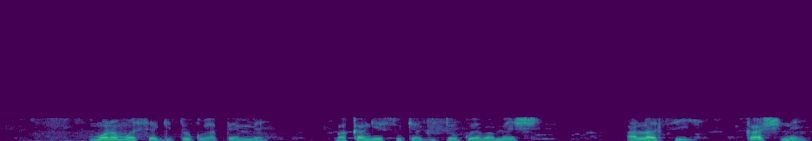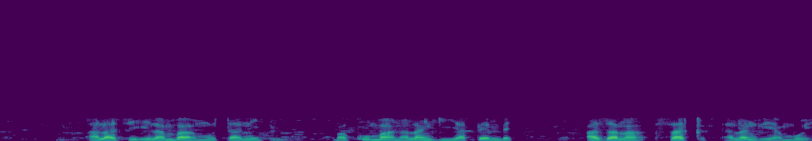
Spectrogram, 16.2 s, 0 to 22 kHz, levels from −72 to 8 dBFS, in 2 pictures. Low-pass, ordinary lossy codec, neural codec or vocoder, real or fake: 3.6 kHz; Opus, 24 kbps; none; real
